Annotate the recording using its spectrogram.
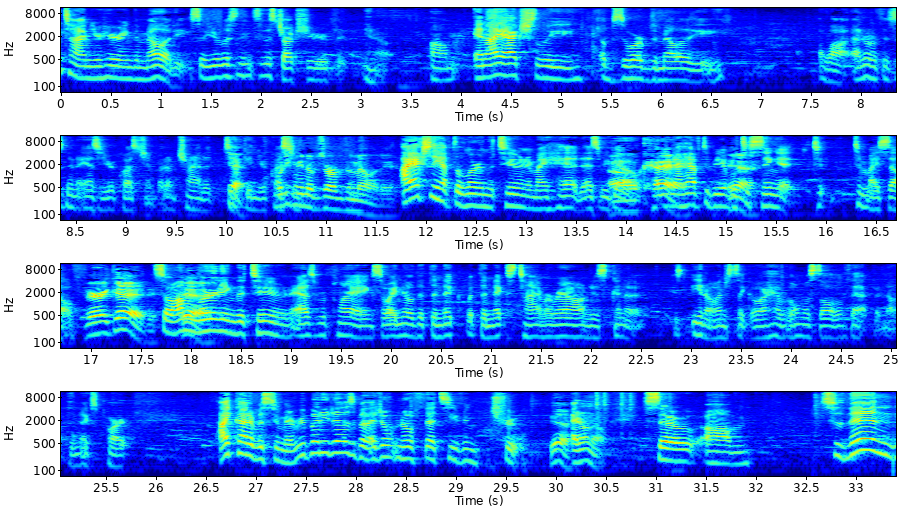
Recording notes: We recorded this at Clifftop!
